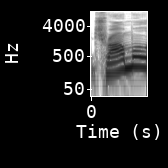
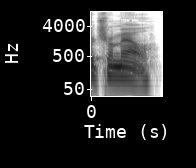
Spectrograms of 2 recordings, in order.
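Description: First: "Trammell" stressed on the first syllable, with an open "ah". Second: "Trammell" stressed on the last syllable, like truh-MELL; second-syllable stress. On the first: Host checking guest's surname, "Trammell" said TRAH-mul. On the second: Host checking guest's surname, "Trammell" said truh-MELL. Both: Shown as a demonstration. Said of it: "Is it Trammell or Trammell?".

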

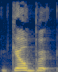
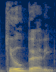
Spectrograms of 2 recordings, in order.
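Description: First: Gelber-, hard G and an e, said as kɛlbɛ; starts the name as Gelber- before correcting; name mispronounced. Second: Gilberti, with an i, said as kɪlbɛdi; corrected name. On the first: Host stumbles over the name, saying Gelber- first. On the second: Host corrects himself, saying Gilberti carefully. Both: Real, not acted. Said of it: "Gilberti is what I'm gonna call him".

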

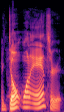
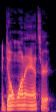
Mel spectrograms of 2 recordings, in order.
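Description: First: Louder, higher and insistent; loud refusal. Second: Said in the usual way. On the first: Real, not acted. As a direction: shout the refusal, fed up. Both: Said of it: "I'm not gonna answer this question".

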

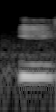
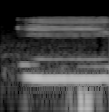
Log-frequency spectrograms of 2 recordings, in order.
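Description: First: "e" short and quick, as in it; short vowel. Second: "e" stretched into a long ee; long vowel. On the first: Listing English sounds for learners, short vowel. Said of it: "You have the e sound". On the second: Listing English sounds for learners, long ee. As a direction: sound out "e" slowly, as in eat. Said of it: "you have the e sound". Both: Shown as a demonstration.

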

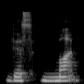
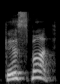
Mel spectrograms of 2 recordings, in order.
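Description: First: Said in the usual way. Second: This month, said again higher and louder; stressed second this month,; emphatic repeat. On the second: Shown as a demonstration. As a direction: push this month, up in pitch and volume.

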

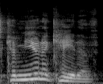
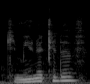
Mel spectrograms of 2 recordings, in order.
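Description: First: Communicative with a full "kay" before "tive", falling at the end; louder, decided communicative, ending "kay-tiv"; corrected pronunciation. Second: Communicative with a short, unstressed "cuh" before "tive", rising like a question; softer, questioning communicative, ending "kuh-tiv"; unsure pronunciation. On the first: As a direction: settle firmly on com-MYOO-nuh-KAY-tive for communicative. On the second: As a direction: query the word communicative, saying it com-MYOO-nuh-cuh-tive. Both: Real, not acted. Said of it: "No, it's communicative".

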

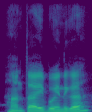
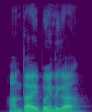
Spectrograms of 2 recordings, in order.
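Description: First: "అయిపోయిందిగా" lifting at the end; resigned rising remark. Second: Firmer retort with a falling end; irritated finality. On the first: Husband answers wife that all is lost, resigned rising tone. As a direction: let "అయిపోయిందిగా" rise, as if nothing is left. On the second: Husband reminds wife it is all over, irritated. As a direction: throw it back at her, testy and final. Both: A narrator's reading.

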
